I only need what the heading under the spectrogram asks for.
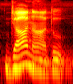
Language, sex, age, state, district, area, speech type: Sanskrit, male, 18-30, Karnataka, Chikkamagaluru, rural, read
